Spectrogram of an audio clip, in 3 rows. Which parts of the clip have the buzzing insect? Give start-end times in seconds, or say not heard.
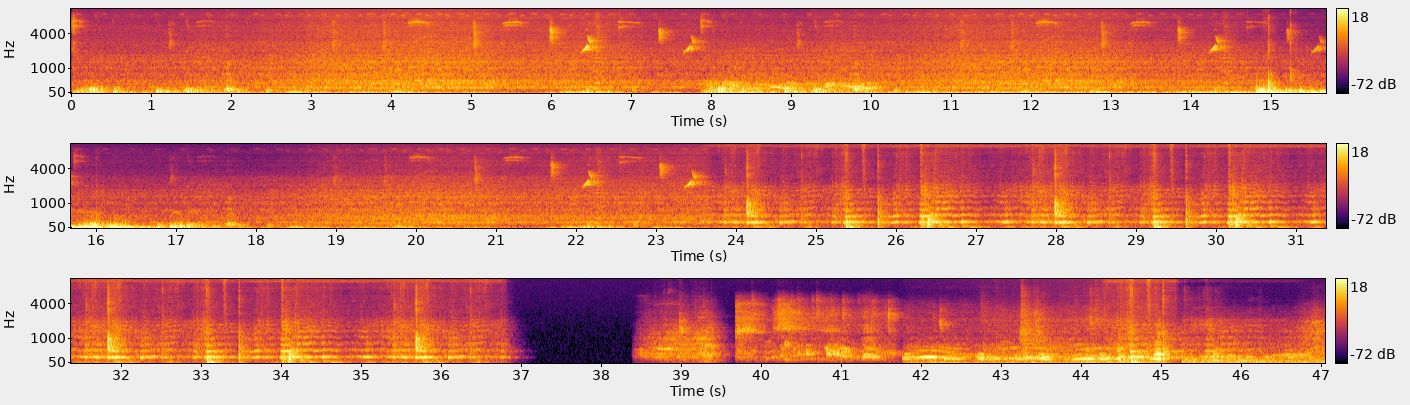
0.0-36.8, 44.3-47.0.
